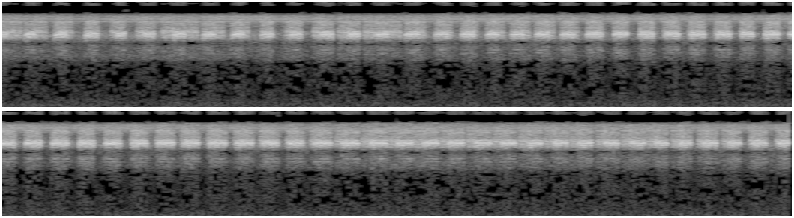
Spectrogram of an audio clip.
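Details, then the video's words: Cicadas singing in summer in Provence, southern France: a dense, shrill high buzz throbbing in steady pulses about three times a second, unbroken for the whole stretch, with no other sounds. "Canto Cigarra"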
